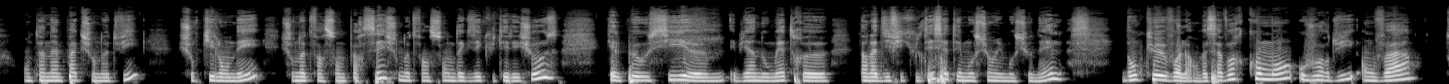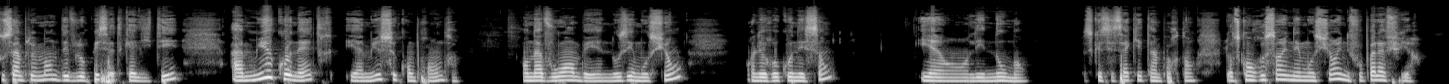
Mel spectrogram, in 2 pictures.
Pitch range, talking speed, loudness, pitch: 170-215 Hz, 180 wpm, -12 LUFS, 180 Hz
